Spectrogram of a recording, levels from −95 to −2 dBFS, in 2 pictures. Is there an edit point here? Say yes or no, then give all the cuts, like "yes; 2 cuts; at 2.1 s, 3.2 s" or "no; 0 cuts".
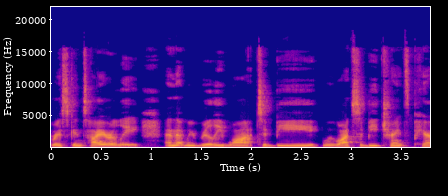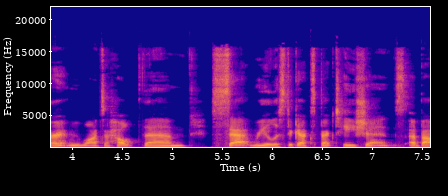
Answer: yes; 1 cut; at 2.7 s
